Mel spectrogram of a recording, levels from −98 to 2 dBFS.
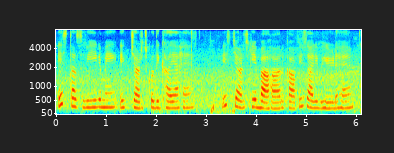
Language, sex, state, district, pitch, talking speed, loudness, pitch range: Hindi, female, Rajasthan, Jaipur, 240 Hz, 155 wpm, -19 LUFS, 230-260 Hz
